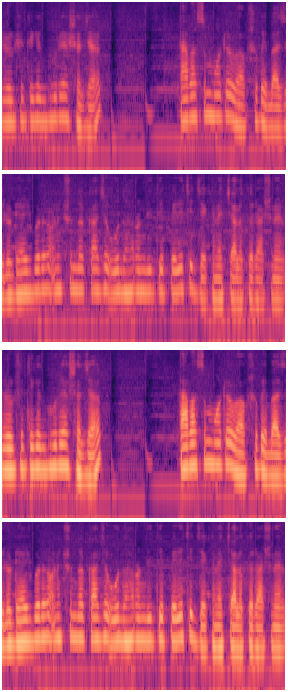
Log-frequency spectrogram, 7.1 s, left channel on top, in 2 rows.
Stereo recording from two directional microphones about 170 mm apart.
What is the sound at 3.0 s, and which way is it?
Speech, 10° right (ahead or behind).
